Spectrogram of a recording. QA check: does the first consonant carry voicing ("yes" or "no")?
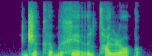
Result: yes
